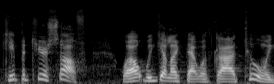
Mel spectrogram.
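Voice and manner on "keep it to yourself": a little emotional. Acted. Snubbed caller gives up, huffy and higher-pitched. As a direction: toss it off in mock offence. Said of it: "you get a little emotional".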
